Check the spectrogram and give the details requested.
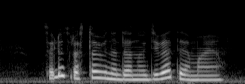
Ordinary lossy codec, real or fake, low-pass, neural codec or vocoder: none; real; 7.2 kHz; none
